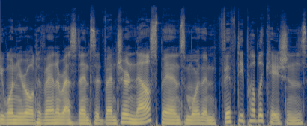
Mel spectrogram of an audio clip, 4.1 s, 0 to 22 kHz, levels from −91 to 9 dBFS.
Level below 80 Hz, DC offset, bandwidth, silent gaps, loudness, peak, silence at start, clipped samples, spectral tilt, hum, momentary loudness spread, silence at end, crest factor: -42 dBFS; under 0.1%; 13 kHz; none; -21 LUFS; -4 dBFS; 0 s; under 0.1%; -5.5 dB/octave; none; 6 LU; 0 s; 16 dB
